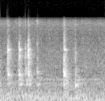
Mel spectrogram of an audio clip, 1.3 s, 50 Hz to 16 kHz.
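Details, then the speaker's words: Atari 1050 disk drive, about 40 years old, tested after disassembly and cleaning while booting DOS 3 on an Atari 800. A short burst of sharp, dry ticks, a pause, then a couple more as the head steps normally. "I believe it can I hear the head moving now yeah"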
